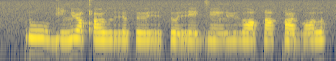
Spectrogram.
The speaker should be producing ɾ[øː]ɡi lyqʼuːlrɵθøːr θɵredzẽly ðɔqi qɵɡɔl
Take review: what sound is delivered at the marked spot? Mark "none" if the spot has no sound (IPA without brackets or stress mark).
uː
